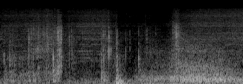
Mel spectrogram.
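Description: Cargo van's side door being unlatched and opened: a few sharp clicks, a heavy thump a little after a second in, then a rushing noise as it opens.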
